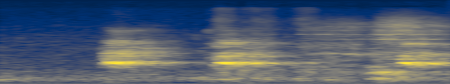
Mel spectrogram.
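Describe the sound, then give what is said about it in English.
A pet dog, Lulu, barks loudly three times in quick succession from about one room away, each bark sharp, with brief pauses between them and no speech. “sorry, my dog's barking.”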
